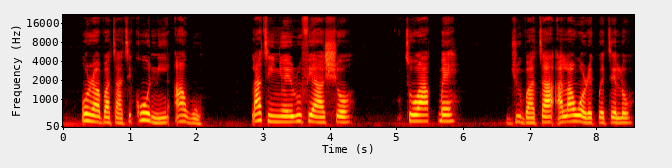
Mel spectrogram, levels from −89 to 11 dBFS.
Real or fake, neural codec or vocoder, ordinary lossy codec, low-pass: real; none; none; none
